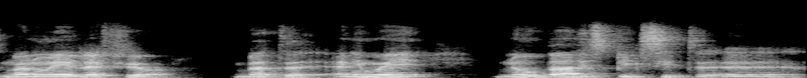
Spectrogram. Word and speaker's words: Manuele Fior: right well okay yes the right right pronunciation is Manuel leor but anyway nobody speaks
